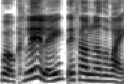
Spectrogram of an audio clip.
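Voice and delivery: plain

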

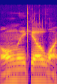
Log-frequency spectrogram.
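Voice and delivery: deliberate, insistent speech. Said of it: "Now only kill one".

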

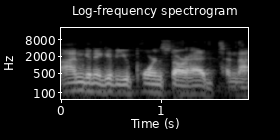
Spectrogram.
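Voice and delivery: whispered, imitated. Retelling what a girl said into his ear: imitating a whisper. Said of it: "just basically whispers".

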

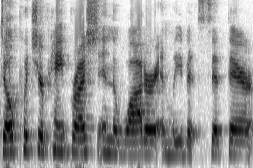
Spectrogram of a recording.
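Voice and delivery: ordinary delivery

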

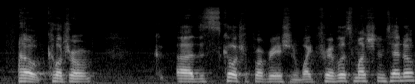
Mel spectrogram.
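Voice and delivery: ordinary delivery

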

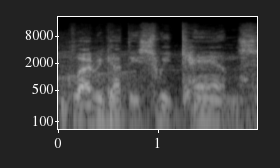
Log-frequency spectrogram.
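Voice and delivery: put-on badass voice. Wearing a body cam on a stakeout, wanting to sound badass: tough badass voice. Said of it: "What is happening with your voice?".

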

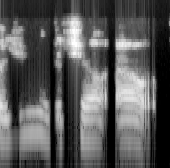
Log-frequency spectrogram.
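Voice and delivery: hushed half-whisper, spoken under the breath. Retelling what someone said under their breath: imitating Eve half-whispering. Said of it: "you even hear Eve whisper".

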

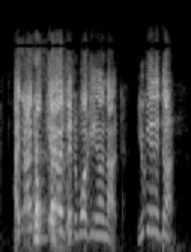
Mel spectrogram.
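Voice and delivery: put-on high, loud screaming in Chinese accent. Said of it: "screaming Chinese accent".

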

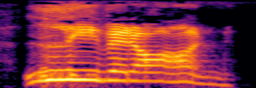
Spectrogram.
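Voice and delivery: very loud, high, shrieking demon voice. Retelling a woman looking them in the eyes as they turn the chair off; demon voice. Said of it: "this demon voice comes out".

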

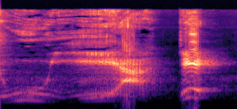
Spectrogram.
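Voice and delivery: raspy, creaky, rough growl from the throat, wrestler-style. You are showing which wrestler impressions are easy to do; do a Macho Man impression. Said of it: "Not like the Macho Man".

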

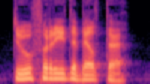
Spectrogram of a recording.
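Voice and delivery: careful Norwegian-accented speech. Podcast host repeats a remembered foreign phrase for the other host, in a norwegian accent. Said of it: "That's me using a Norwegian accent".

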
